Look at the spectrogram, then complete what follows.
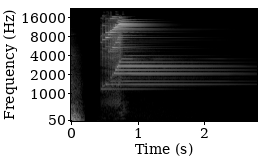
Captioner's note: whoosh sound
